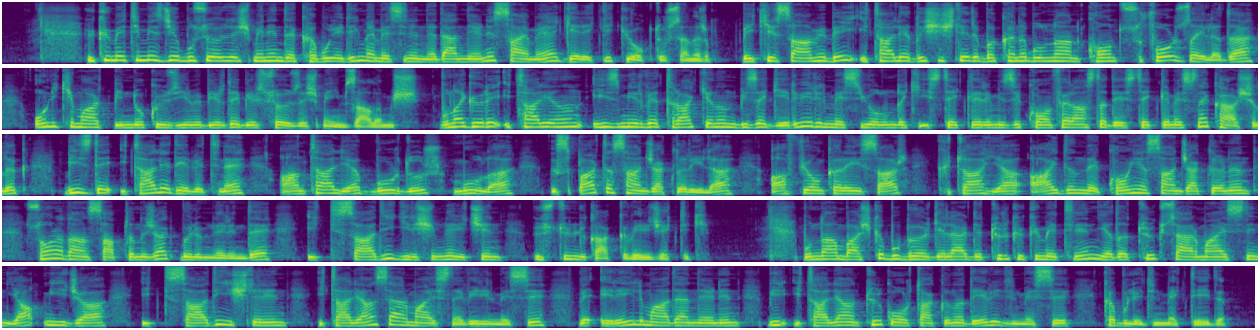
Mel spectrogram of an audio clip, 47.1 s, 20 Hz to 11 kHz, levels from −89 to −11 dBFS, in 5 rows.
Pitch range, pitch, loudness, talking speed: 150-190 Hz, 165 Hz, -17 LUFS, 120 wpm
